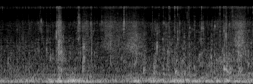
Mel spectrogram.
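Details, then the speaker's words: Micromatic single-tub washing machine, tested after gearbox replacement for a noisy-spin complaint: soft even water sloshing and swishing, strong agitation, no knocking or grinding, no leaks underneath; washer running normally. "Ayan magaling ang chamba mo malakas e maganda namang umikot"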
